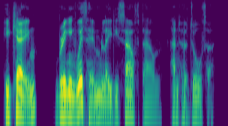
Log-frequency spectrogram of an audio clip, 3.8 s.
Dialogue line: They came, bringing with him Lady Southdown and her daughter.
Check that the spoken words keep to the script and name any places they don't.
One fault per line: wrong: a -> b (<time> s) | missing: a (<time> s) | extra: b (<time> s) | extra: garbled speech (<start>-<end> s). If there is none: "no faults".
wrong: They -> He (0.0 s)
